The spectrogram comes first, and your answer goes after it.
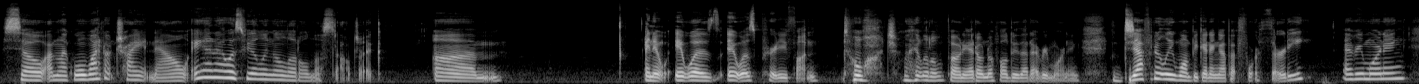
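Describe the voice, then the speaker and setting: A woman's voice: on the low side, darkish tone, no echo. A young woman, an audiobook narrator, chatting in a casual, rambling, self-deprecating way at home. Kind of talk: casual vlog chat. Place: home living room.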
